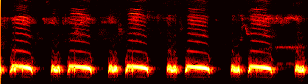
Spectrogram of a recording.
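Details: Spotted dove gives steady repeated coos. Each phrase is a short note followed by a longer, drawn-out hoot, repeating about once a second in a clean, quiet setting.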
